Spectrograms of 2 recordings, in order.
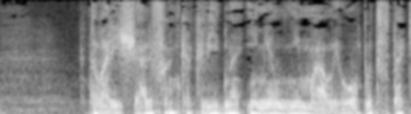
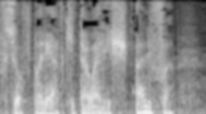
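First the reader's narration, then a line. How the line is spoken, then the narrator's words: Confident tone. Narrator (Russian): можно было говорить очень даже уверенным тоном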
